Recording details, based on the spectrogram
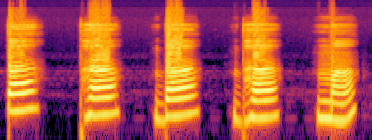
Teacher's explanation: प वर्ग के सभी वर्ण प, फ, ब, भ, म ओष्ठ्य व्यंजन कहलाते हैं। ओष्ठ्य व्यंजन वे होते हैं जिनका उच्चारण दोनों ओंठों के स्पर्श या निकट आने से होता है। इनके उच्चारण में ओंठों की प्रमुख भूमिका होती है।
